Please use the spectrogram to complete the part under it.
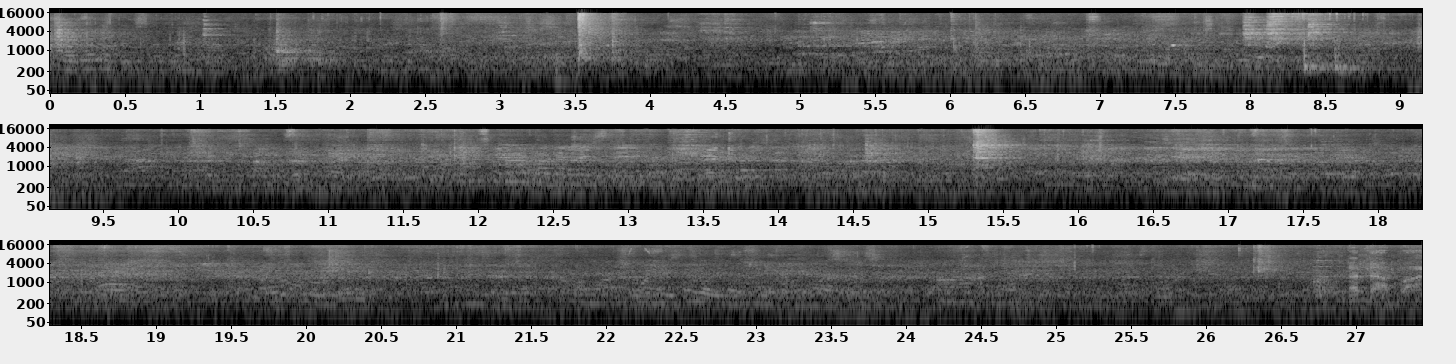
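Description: A crowd of men and women chatter indoors.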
